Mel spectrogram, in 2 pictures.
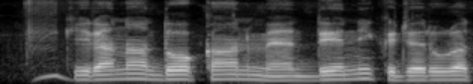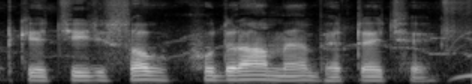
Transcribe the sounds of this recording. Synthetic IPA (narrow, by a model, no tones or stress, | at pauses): kiɾaːnad̪oːkaːnmẽd̪eːnɪkd͡ʒəɾuːɾət̪ket͡ʃiːd͡ʒsəbʱkʰʊd̪ɾamẽbʱeːʈet͡ʃʰɛː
